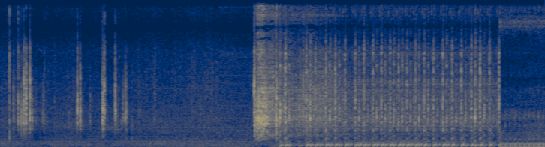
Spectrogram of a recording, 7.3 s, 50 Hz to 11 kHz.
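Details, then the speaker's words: 1993 Honda Shadow 600 (VT600) started right after an oil change and refill: quiet at first, then it catches at once and settles into an even, steady firing beat; clean healthy start, with the oil light to be watched. "All right, now that we have it filled up, we're going to put the filler cap in and we're going to let it run for a little bit. When you turn it on and start it, make sure you pay attention to that oil light."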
